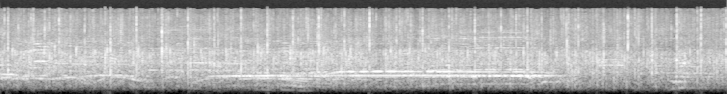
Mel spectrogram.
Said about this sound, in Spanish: Que se escuche fuerte ese aplauso, porque representa lo que muchos artistas en este país hacen por lograr su sueño realidad.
